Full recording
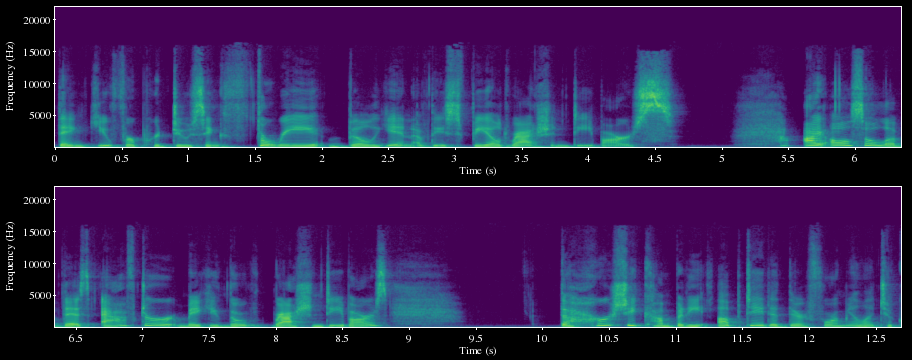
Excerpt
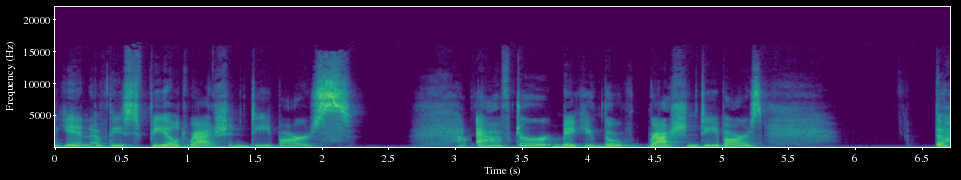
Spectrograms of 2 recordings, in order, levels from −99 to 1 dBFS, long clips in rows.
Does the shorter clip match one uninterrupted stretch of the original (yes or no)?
no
